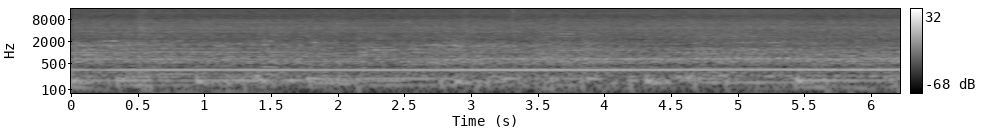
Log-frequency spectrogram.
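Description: Wet/dry shop vacuum running steadily with a constant motor whine, its hose sucking dirt and debris off a van's bare metal floor.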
